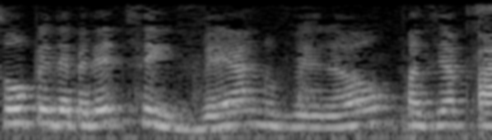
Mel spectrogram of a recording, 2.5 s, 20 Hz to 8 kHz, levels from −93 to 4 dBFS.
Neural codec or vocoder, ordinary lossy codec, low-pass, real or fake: none; none; 7.2 kHz; real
